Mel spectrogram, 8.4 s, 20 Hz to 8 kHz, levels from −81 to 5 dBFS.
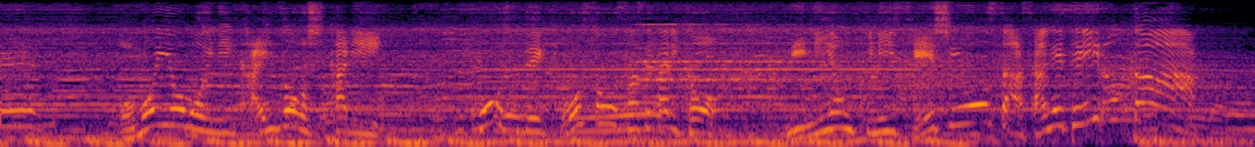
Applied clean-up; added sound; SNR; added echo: none; Wind instrument, woodwind instrument; 18 dB; reverberation time 0.4 s.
